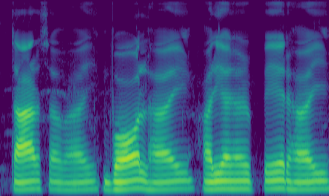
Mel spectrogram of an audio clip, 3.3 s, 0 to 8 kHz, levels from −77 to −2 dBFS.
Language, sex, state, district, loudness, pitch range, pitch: Bajjika, male, Bihar, Vaishali, -19 LUFS, 110-120 Hz, 115 Hz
